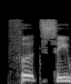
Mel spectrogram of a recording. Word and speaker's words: FTSE: FTSE 100 Index, pronounced FTSE 100, was launched by a partnership of the Financial Times and the Stock Exchange on 3 January 1984.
